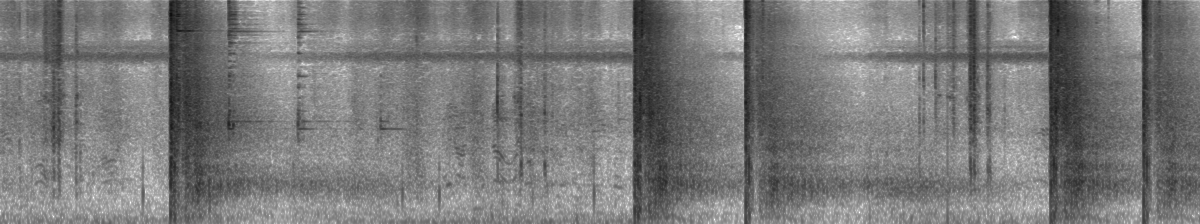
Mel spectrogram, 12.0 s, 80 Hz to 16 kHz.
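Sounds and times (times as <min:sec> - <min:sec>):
shotgun shots with echo: 0:01.7 - 0:02.9, 0:06.3 - 0:09.1, 0:10.5 - 0:12.0.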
